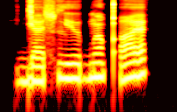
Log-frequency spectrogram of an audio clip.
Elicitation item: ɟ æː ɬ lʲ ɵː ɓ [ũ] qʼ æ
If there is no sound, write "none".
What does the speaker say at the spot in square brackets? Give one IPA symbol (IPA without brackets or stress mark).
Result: ũ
